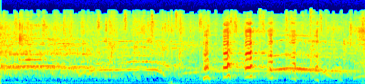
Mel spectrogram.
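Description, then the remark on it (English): A crowd cheers and claps in a steady, noisy wash of many overlapping voices, with a few sharper, louder bursts of shouting partway through, cheering on a woman in a close race in the home stretch. “Cheer her on.”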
